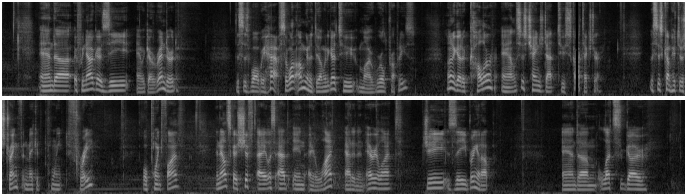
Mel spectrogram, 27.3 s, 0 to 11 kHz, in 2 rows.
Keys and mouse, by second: 0.8-7.7 middle drag, 2.0 z, 7.7-9.3 right drag, 18.4 shift+a, 21.2-24.0 drag, 21.2-24.0 middle drag, 21.2-27.3 right drag, 22.0 g.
